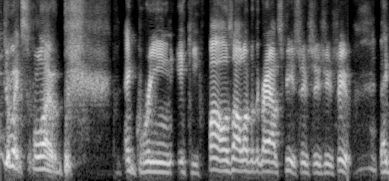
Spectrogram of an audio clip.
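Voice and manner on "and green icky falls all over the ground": normal talking voice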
